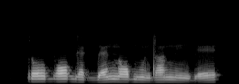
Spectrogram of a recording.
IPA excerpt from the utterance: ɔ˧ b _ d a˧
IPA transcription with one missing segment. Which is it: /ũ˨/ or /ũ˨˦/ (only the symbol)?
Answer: ũ˨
